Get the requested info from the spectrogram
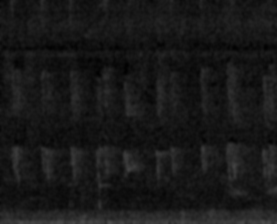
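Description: Birds chirping continually in the trees, short falling chirps about three a second, over a steady low hum.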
